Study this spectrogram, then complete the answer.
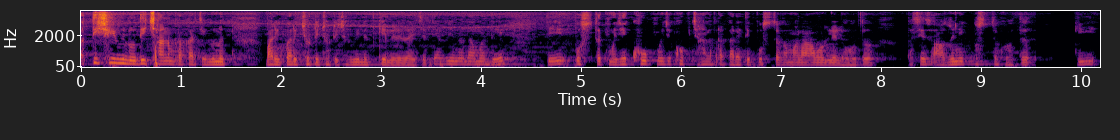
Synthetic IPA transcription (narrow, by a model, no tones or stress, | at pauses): ət̪iɕəjʋinod̪ʱiːt͡ɕʰanpɾəkaɾt͡ɕeʋinod̪ | baɾiːkbaɾiːt͡ɕʰoʈit͡ɕʰoʈiɕəʋinəd̪keleleɾajt͡səːt̪jaʋinod̪aməd̪ʱːjet̪epust̪əkm̤əɳd͡zekʰuːpm̤əɳd͡zekʰuːpt͡ɕʰanpɾəkaɾet̪epust̪əkaməlaːʋəɽleləɦot̪əːt̪əset͡sa̰d͡zuːnek̚pust̪əkɦot̪əː | kiː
